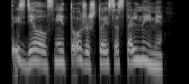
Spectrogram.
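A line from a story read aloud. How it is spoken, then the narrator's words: Lost, hoarse. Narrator (Russian): Потерянно хрипит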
